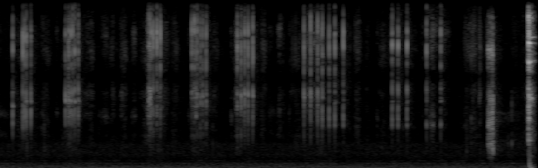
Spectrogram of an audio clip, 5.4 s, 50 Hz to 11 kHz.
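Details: Lew's Browning BB 1C2 baitcast reel during reassembly and lubrication: crisp, irregular bursts of fast, clean, even clicks as the drag is worked; the drag clicker works properly.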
